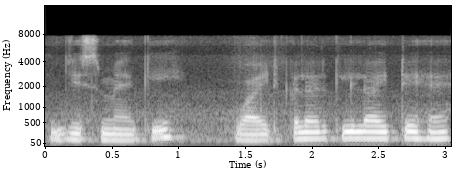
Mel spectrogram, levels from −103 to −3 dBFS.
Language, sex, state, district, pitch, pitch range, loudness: Hindi, male, Himachal Pradesh, Shimla, 135 Hz, 115-140 Hz, -13 LUFS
